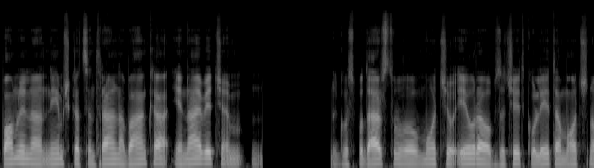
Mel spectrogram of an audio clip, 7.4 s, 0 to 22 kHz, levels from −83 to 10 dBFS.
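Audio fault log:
3.28–4.15 s, rebuffering stall: the player ran out of buffered audio and waited for more, so speech falls silent for 0.86 s, then resumes exactly where it stopped.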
